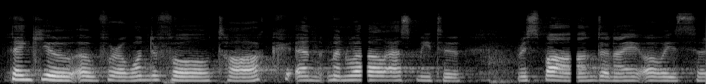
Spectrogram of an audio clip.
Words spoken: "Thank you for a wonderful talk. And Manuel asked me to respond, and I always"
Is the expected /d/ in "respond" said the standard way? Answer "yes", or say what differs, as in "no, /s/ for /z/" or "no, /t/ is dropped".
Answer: yes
